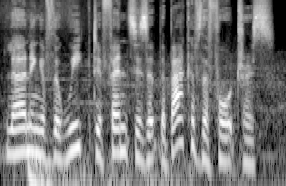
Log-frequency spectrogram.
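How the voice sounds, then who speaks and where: A woman giving a measured, formal, scripted historical narration in a documentary style. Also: on the low side. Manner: measured, formal storytelling delivery. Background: music.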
